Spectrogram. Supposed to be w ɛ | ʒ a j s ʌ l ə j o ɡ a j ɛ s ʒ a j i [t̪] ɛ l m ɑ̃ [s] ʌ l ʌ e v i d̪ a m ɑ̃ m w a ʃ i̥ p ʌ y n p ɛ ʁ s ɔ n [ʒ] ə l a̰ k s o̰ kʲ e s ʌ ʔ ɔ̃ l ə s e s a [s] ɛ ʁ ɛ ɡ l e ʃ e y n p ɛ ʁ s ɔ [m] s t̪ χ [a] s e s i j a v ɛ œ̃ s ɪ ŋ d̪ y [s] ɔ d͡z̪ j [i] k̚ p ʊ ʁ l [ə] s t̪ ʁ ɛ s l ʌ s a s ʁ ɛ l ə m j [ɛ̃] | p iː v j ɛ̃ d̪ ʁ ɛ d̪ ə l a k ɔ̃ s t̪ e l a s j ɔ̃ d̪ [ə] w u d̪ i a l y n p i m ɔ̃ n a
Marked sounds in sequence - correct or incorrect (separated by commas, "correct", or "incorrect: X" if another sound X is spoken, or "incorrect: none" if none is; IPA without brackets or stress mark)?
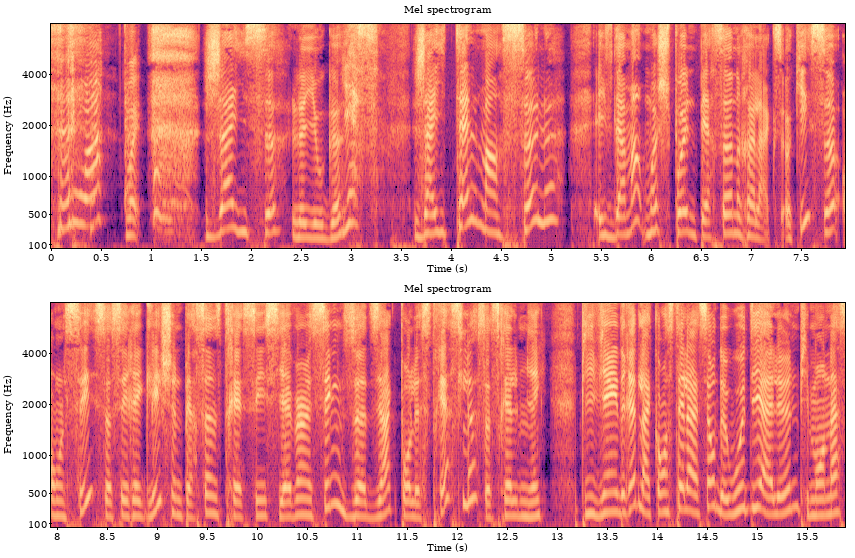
correct, correct, incorrect: ʁ, correct, incorrect: n, incorrect: ɛ, incorrect: z, incorrect: a, correct, correct, correct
